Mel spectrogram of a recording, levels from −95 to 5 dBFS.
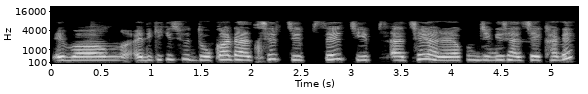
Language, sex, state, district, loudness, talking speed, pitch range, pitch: Bengali, female, West Bengal, Dakshin Dinajpur, -17 LUFS, 160 wpm, 255-305 Hz, 270 Hz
